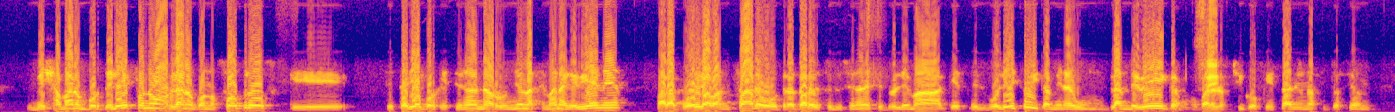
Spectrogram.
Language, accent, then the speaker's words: Spanish; Cañuelas, Buenos Aires Province, Argentina; Yo digo a los chicos porque yo soy de Cañuela, sí.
